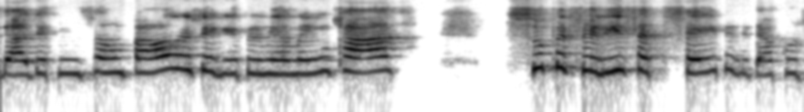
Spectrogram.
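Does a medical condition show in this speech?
Yes: cerebral palsy.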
